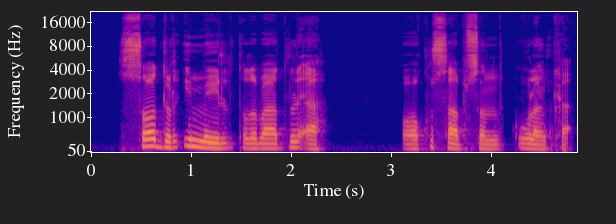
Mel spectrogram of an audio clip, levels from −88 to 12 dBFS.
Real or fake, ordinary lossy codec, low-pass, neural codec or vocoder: real; none; none; none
